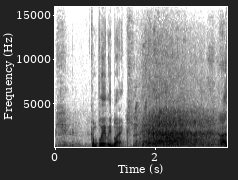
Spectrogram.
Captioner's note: laughter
